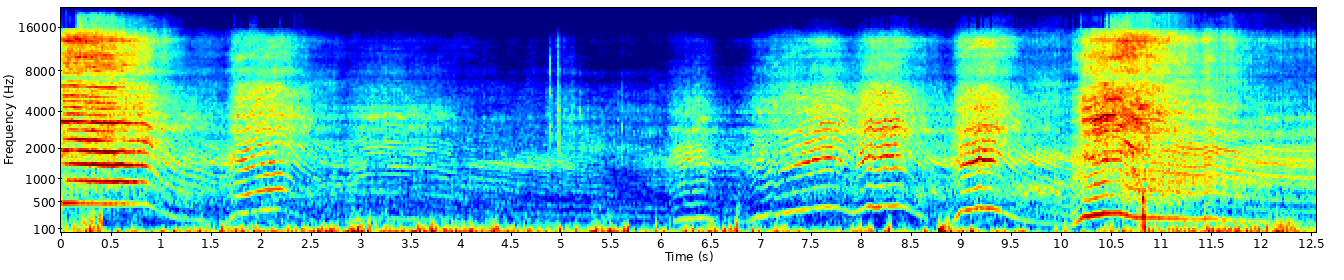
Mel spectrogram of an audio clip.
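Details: ACME Condor Pro A300 1T 1/10 nitro RC buggy, circa 2002–2005, not run for almost 20 years, engine preheated, throttle trim high; high buzzy engine snaps up and down in pitch with each throttle blip, picking up cleanly; normal running.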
